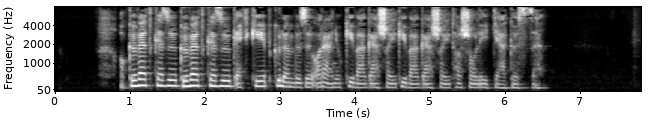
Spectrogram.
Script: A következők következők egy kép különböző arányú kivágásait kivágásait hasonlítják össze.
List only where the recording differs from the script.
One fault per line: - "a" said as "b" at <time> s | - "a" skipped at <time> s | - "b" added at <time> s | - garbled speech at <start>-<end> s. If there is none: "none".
none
